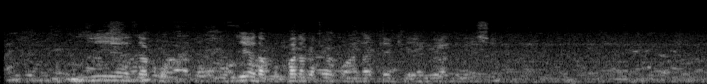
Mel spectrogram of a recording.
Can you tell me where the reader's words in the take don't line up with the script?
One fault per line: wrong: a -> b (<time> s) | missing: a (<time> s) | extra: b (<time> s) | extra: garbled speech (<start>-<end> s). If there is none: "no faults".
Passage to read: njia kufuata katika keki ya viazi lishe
extra: za (2.5 s)
extra: kuandaa (3.3 s)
